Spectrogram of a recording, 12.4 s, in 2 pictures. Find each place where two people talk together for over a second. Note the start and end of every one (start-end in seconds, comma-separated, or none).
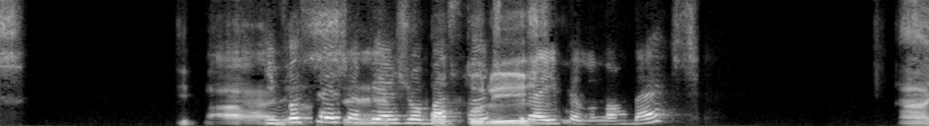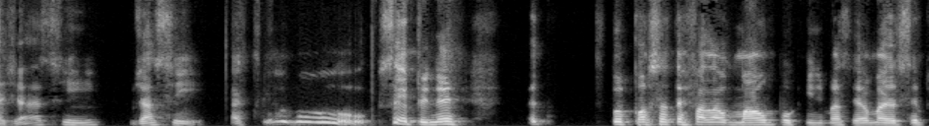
1.7-3.9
